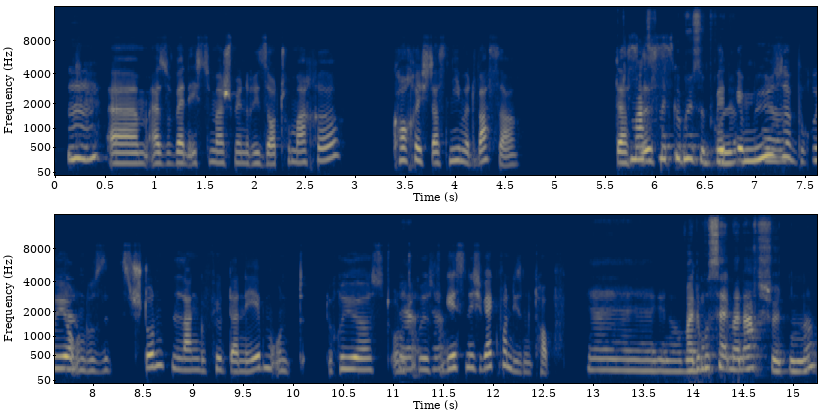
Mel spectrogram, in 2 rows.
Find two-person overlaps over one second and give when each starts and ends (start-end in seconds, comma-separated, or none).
5.7-7.8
